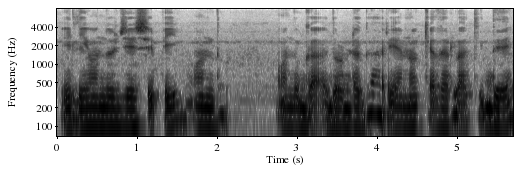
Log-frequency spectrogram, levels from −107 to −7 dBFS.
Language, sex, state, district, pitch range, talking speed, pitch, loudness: Kannada, female, Karnataka, Bidar, 95-100 Hz, 95 wpm, 100 Hz, -14 LUFS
